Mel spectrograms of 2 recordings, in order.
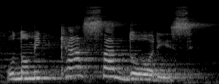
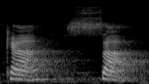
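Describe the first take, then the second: First: Said in the usual way. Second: Caçadores said slowly, syllable by syllable, as if clapping; syllables split apart. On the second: Shown as a demonstration. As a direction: spell out caçadores in separate beats ca-ça-do-res. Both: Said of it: "Alguns separam batendo palma".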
